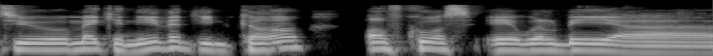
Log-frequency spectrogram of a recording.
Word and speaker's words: Caen: So yes, like you say, it's Caen. So well done for the pronunciation.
